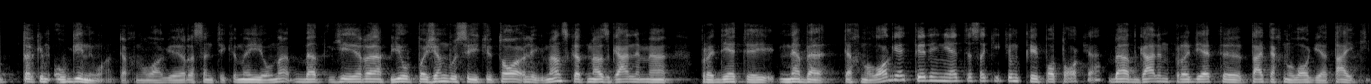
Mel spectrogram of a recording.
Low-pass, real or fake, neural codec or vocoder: 7.2 kHz; fake; codec, 16 kHz, 2 kbps, FunCodec, trained on Chinese and English, 25 frames a second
